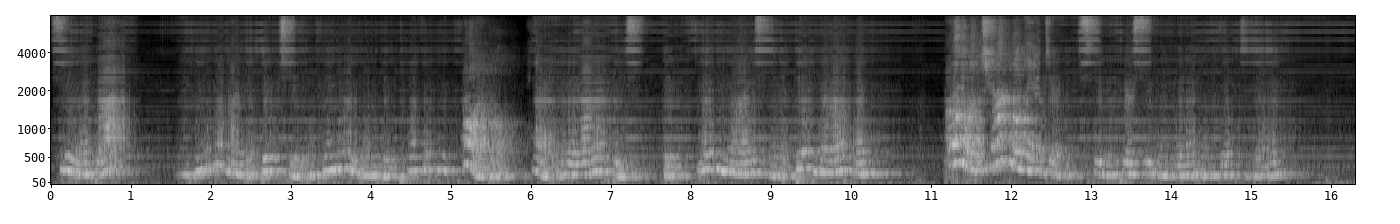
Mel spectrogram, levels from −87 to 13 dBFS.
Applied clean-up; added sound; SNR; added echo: neural separator model SepFormer DNS4.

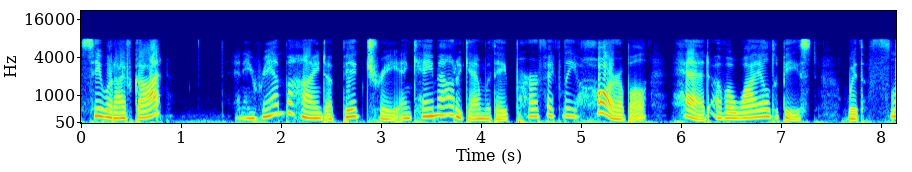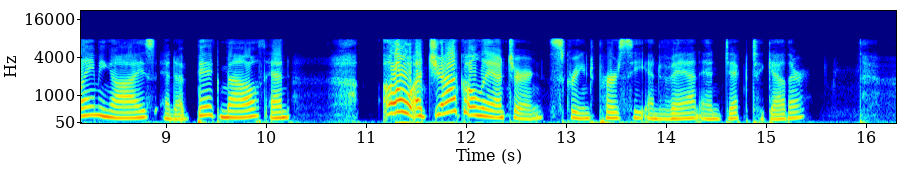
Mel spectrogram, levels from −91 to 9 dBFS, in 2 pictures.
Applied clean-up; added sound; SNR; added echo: none; none; none; none.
